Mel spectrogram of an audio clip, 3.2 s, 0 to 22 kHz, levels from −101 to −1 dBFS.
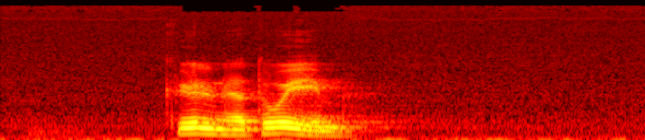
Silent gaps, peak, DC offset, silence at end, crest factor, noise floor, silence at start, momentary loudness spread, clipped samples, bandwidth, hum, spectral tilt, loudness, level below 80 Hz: none; -12 dBFS; under 0.1%; 1.4 s; 20 dB; -58 dBFS; 0.9 s; 22 LU; under 0.1%; 19 kHz; 60 Hz at -55 dBFS; -7 dB/octave; -27 LUFS; -68 dBFS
